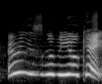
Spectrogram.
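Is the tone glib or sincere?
glib. It is said in a glib, dismissive tone.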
